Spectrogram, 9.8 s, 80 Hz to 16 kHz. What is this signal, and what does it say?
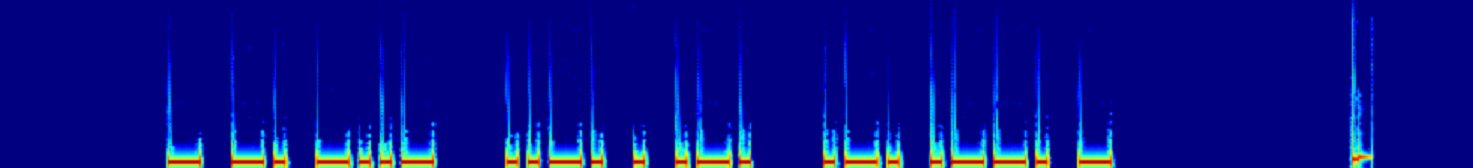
Morse code, heard as a keyed tone, about 17 wpm, 700 Hz. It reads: TNX FER RPT
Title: Common QSO Phrases 17wpm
